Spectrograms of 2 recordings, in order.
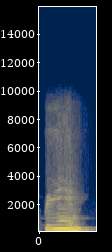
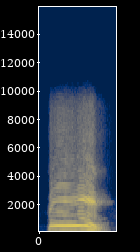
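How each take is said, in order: First: The vowel sounds like 'ee'. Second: The vowel sounds like 'eh'. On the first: The speaker calls it wrong. "नाही ए" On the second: The speaker calls it right. "ए"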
